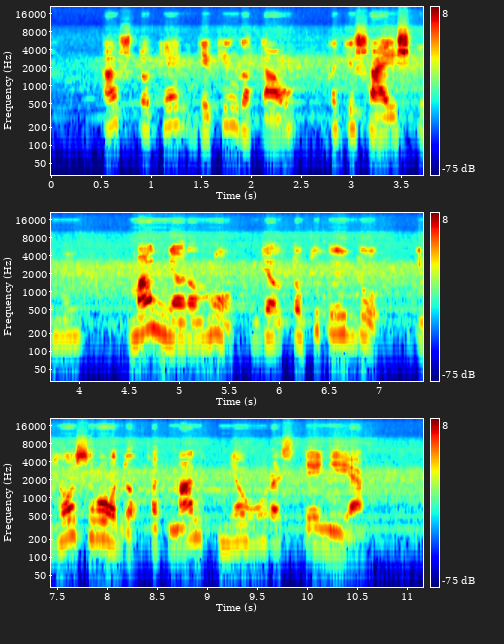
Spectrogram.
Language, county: Lithuanian, Vilnius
